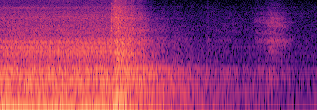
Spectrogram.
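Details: Heat pump outdoor unit with compressor common reconnected: loud low hum, then a single heavy thump as the unit cuts off and coasts down quietly; thump on shutdown, fan motor to be changed.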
